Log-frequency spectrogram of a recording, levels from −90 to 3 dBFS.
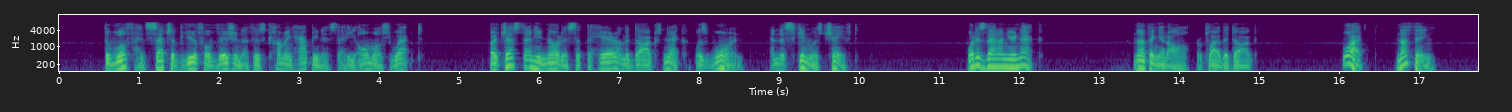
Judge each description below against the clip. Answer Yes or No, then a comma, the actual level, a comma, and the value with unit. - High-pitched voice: No, low, 110 Hz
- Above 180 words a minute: No, average, 160 wpm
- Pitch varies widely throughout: Yes, wide, 6.3 semitones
